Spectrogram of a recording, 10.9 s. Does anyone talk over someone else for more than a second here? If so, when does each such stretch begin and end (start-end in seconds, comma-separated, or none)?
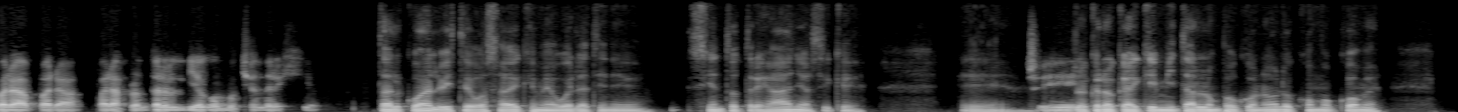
none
